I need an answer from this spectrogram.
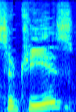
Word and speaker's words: tortilla: This is how you pronounce tortilla. You've been pronouncing it wrong this whole time. You gotta really emphasize the L's darn. in tortilla.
